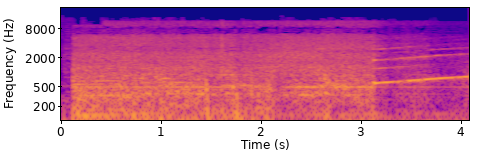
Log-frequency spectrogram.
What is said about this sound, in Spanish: Es el sonido de las grúas y las máquinas retirando los coches incrustados entre el lodo ya compacto en el barranco del Pollo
